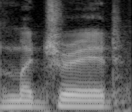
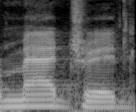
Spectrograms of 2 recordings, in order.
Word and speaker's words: Madrid: If you take that road, it takes you to a small town of Madrid or Madrid, depending how you want to pronounce it.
